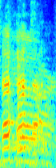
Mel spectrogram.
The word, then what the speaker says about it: Qatar: She actually has overseas experience in Qatar, I think. Is that how you say it, Mr. Yeah. Noble? Yes. Qatar.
